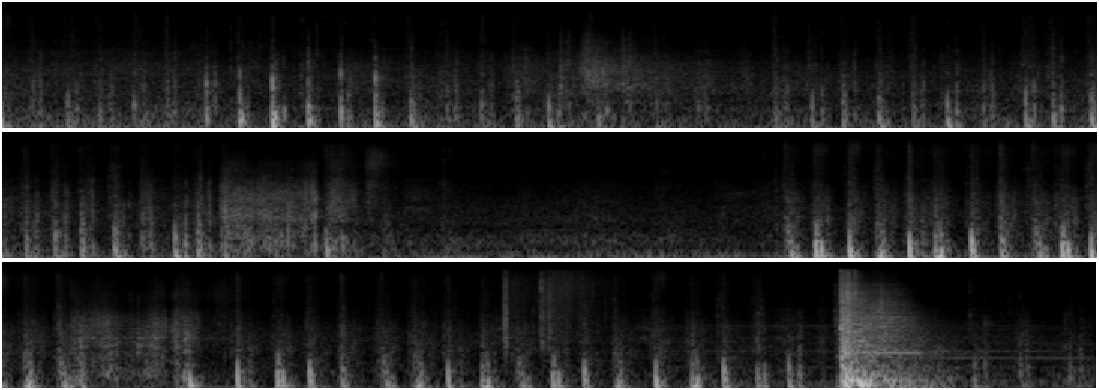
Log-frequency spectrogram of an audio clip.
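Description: Quick footsteps thud on the ground.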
